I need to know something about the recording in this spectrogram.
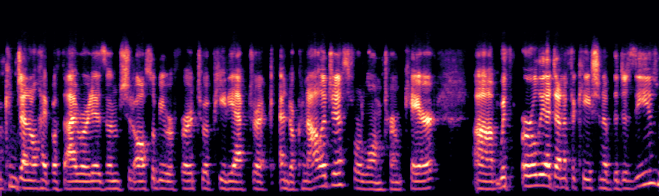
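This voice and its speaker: Female presenter, low pitch, measured lecture delivery with fillers. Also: a bit bright. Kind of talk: recorded training lecture.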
